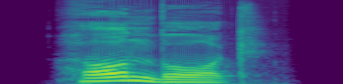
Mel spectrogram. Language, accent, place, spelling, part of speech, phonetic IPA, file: German, Germany, Berlin, Hornburg, proper noun, [ˈhɔʁnˌbʊʁk], De-Hornburg.ogg
- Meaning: 1. Hornburg (a castle in Wolfenbüttel district, Lower Saxony, Germany) 2. Hornburg (a town in Wolfenbüttel district, Lower Saxony, Germany) 3. a habitational surname derived from the town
